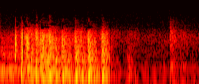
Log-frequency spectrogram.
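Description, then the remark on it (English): A rapid series of firm knocks on the door of a dance hall in Tampa, roughly eight in quick succession, followed by a short pause and one last single knock. Nobody speaks. “They won't open up for us.”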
